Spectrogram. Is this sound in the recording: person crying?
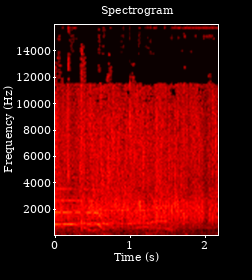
no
